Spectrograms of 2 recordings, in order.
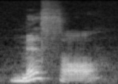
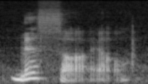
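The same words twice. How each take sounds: First: The word has an American pronunciation. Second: The word has a British pronunciation. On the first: The speaker calls it wrong. "most people in the me- media say missile instead of the correct pronunciation" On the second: The speaker calls it right. "correctly used in British English"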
